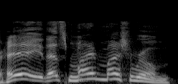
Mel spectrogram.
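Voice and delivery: high, drawn-out mock shout; joking yell. A narrator's reading. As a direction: call over in playful mock outrage. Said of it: "a man steps out and yells over".

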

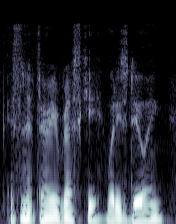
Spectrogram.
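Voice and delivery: worried for the man going up alone; anxious. A narrator's reading. Vera asking Philip about Blore, mildly anxious. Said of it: "Vera said anxiously".

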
